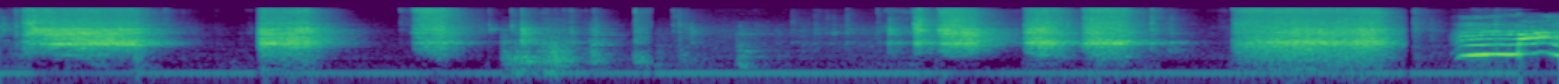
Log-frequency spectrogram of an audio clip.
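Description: Adhesive tape being pulled off the roll in a series of rasping strips, about eight pulls of half a second to a second each, with gaps between them.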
